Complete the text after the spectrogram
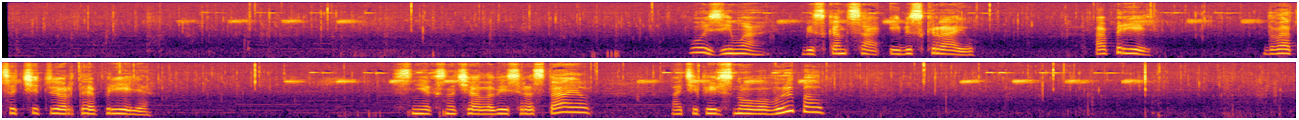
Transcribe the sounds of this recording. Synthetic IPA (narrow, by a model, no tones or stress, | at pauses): ozʲɪmabʲɪskɐnt̪saibʲɪskɾajʊ | ɐpɾʲelʲ | d̪vat̪sɨt̚ʲt͡ɕɪt̪vʲo̞rt̪əjəɐpɾʲelʲə | sʲnʲe̞ksnɐt͡ɕalˠəvʲesʲrɐst̪ajɪlˠ | ɐtʲɪpʲeɾʲsno̞vəvɨpəlˠ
